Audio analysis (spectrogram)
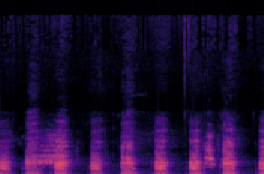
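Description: Domestic ducks kept at a country garden plot quack in loud, rapid, raspy bursts, about eight calls in quick succession, close to the listener.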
